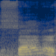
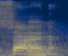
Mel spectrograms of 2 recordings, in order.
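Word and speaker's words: Sunn: Is it Sun or Sun O, or how do you say it?" He's like, "It's Sun. You don't say the O part."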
